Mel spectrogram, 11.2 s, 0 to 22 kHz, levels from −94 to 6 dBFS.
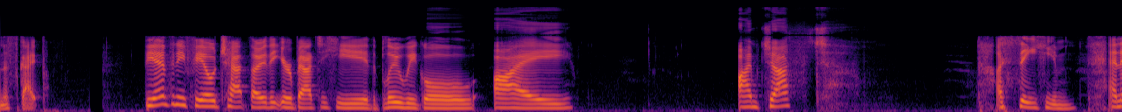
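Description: Imaging from linear upsampling runs from 4.26 to 8.95 s. Straight-line interpolation, which fits speech raised from a 12 kHz rate, leaves the top end dulled and a mirrored image between 6 and 12 kHz, roughly 25 dB down, heard as faint metallic shimmer on sibilants.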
